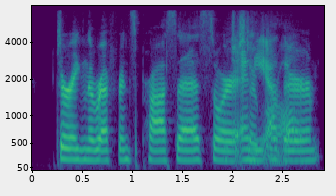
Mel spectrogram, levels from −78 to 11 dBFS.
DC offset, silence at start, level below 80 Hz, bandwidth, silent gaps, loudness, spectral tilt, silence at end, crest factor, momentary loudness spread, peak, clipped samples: under 0.1%; 0.25 s; -62 dBFS; 7.6 kHz; none; -19 LUFS; -4.5 dB/octave; 0.05 s; 16 dB; 4 LU; -2 dBFS; under 0.1%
